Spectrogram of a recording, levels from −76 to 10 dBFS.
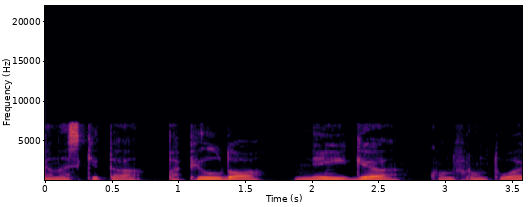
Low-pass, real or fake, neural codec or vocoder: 7.2 kHz; real; none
